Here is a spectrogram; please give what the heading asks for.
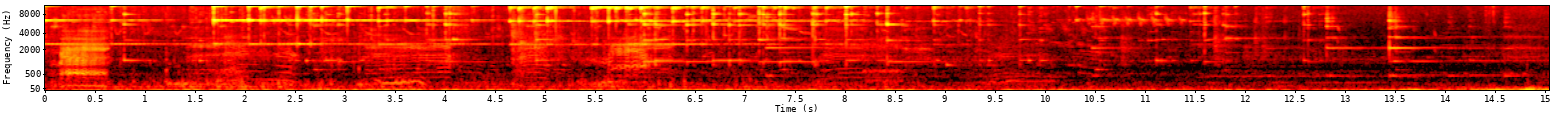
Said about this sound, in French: Comme une sorte de rêverie éveillée, prolongée par le tintement des cloches, continuant loin, malgré la disparition de ce bourdon.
